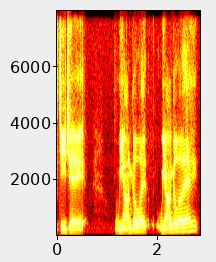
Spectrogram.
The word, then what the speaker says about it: Uiagalelei: Also, my Heisman pick is DJ Uiagalelei.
